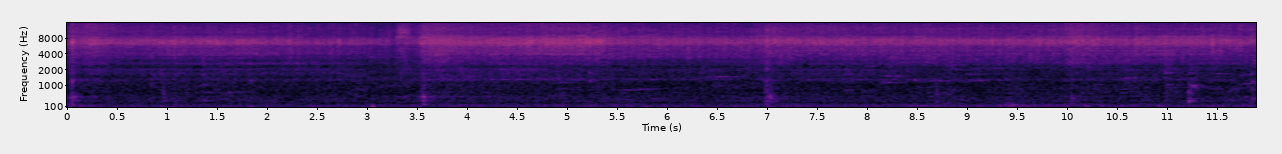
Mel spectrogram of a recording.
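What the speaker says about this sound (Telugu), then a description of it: "ముందుగా తరిగి పెట్టుకున్న వంకాయ ముక్కల్ని వేసుకుందాం" Chopped brinjal pieces sizzle steadily as they fry in a pan for a goat head meat curry, a dense, continuous close hiss with a few brief clatters of stirring and no talk.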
